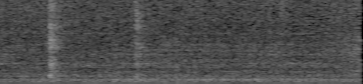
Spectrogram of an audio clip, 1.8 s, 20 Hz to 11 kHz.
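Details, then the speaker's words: Kegland G20.1 glycol chiller crash-cooling about 80 litres of wort from 17.9 °C toward a 1 °C set point: steady low hum with an even fan whir, no rattles or surging; normal cooling cycle. "But in the meantime, everything seems to be working pretty well at the moment. I can hear that the fan is going, so it's definitely on a cooling cycle."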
